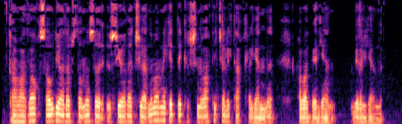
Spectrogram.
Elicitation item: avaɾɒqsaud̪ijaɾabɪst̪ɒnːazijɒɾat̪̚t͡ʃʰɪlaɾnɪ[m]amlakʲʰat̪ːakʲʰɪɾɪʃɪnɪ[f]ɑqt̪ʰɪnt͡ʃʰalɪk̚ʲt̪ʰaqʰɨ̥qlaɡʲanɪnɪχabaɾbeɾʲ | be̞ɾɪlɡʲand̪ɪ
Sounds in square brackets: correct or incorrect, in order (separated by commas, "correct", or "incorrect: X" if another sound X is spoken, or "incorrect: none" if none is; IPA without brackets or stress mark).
correct, incorrect: v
